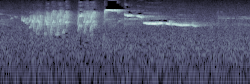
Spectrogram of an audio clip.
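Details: European robin singing in spring in a garden: a single phrase opening with a rapid jumble of high twittering notes, then clear thin whistles sliding downward, ending in a fading high note.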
